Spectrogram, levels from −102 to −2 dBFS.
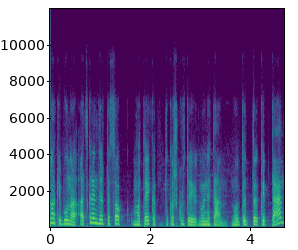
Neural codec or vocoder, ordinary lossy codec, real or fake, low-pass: none; Opus, 16 kbps; real; 7.2 kHz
